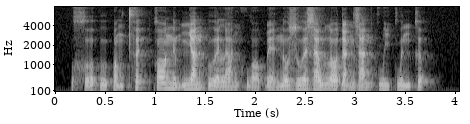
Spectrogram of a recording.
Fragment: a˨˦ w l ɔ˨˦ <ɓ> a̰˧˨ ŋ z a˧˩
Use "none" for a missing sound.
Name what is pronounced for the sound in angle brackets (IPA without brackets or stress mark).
ɗ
